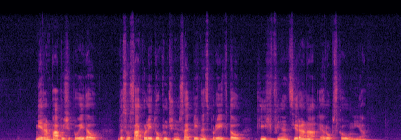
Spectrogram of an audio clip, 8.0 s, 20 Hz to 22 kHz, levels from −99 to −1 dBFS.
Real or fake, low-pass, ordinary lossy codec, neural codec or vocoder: real; 19.8 kHz; none; none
